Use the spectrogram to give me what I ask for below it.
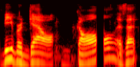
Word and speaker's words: Bebergal: two guests today my first guest is Peter Bieber goal and uh actually pronounced Bieber gal Gaul is that right you got it sure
